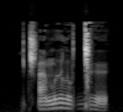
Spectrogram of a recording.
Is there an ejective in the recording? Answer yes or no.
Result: yes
